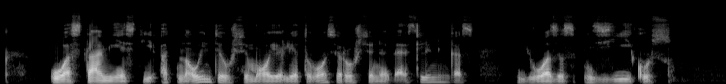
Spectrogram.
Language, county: Lithuanian, Vilnius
